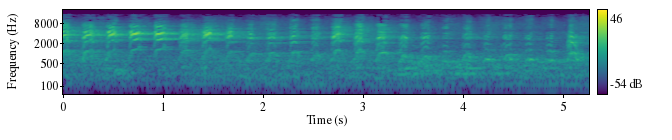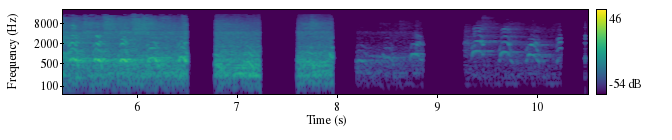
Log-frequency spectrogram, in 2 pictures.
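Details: Purebred poodle giving sharp, high yapping barks repeated roughly twice a second for about six seconds, then falling silent apart from a few faint short sounds.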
